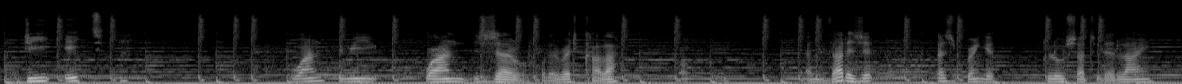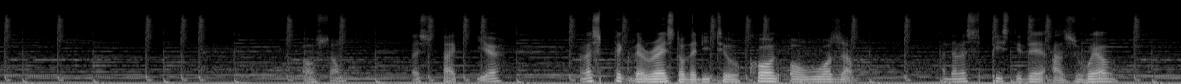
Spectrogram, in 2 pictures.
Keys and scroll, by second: 0.9 d, 2.1-4.6 typing, 9.2 v, 10.4 Right, 10.6 Right, 10.8 Right, 11.0 Right, 11.2 Right, 11.3 Right, 11.7 Down, 12.0 Down, 12.2 Down, 12.4 Down, 12.5 Down, 15.5 t, 20.4 ctrl+c, 21.5 ctrl+v.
